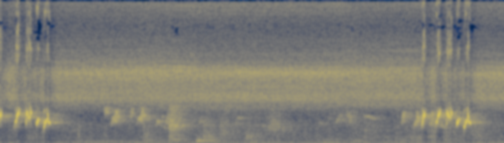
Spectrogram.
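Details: Two bursts of bright, rapid whistled notes from a red-whiskered bulbul in 'master song' style, one at the start and one near the end, separated by several seconds of quiet hiss and faint distant chirps.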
